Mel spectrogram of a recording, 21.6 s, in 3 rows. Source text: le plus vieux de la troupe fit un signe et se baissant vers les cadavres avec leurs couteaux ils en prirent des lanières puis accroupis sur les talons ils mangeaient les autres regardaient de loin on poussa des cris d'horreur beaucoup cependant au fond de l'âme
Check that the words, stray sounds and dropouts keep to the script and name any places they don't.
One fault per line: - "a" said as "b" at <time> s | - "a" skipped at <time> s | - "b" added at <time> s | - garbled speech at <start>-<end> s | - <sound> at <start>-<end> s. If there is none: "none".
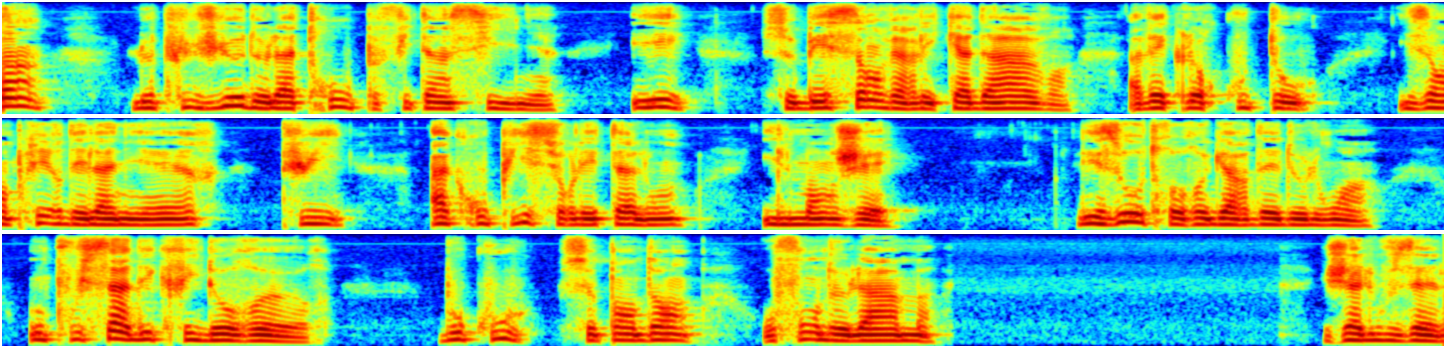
none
